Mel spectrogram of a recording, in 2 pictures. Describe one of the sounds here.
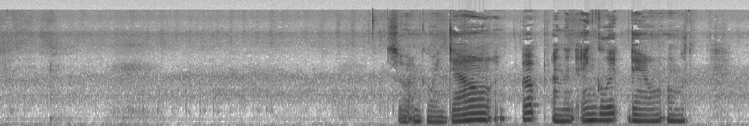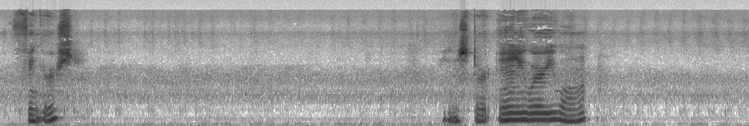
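A pencil scratches softly on a small hard figure.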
